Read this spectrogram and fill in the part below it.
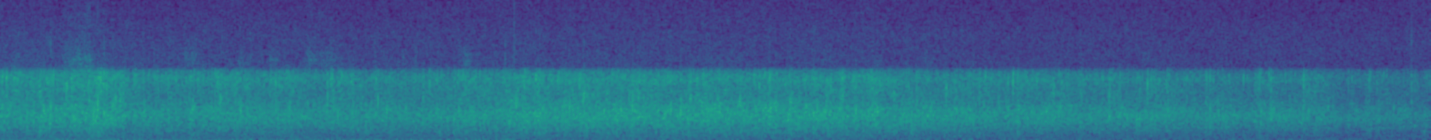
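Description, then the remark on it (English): Sustained applause from a large audience at a film award ceremony, a dense, steady wash of clapping that holds at an even, fairly loud level for several seconds before easing slightly at the end. “I'm sorry I was taken away with the applause.”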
